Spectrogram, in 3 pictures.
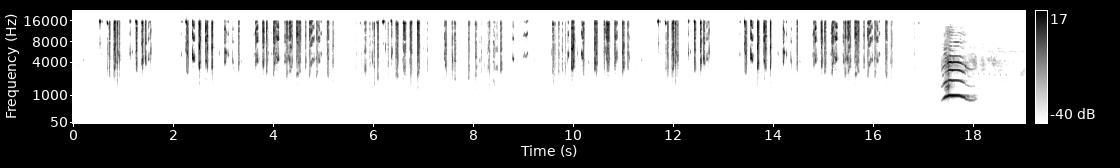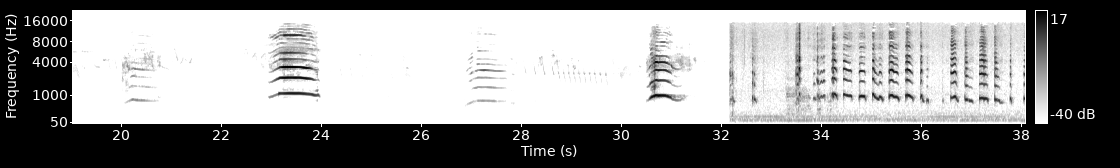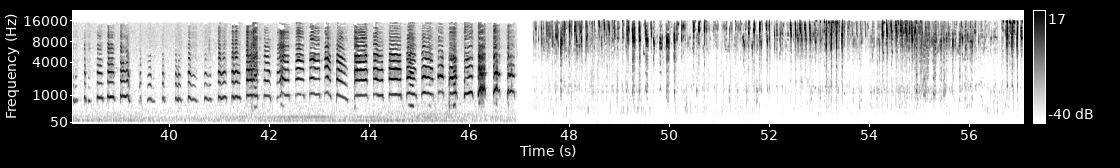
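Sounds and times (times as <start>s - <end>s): mewing animal calls: 32.2s - 57.0s
rapid clicks: 47.3s - 57.0s.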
